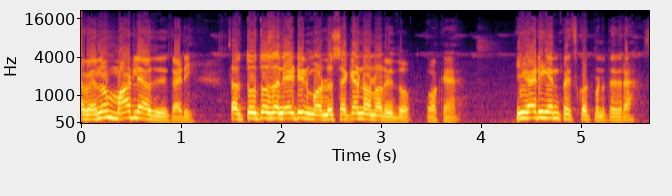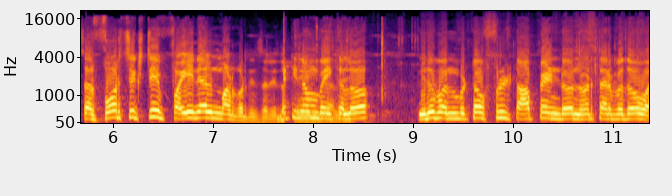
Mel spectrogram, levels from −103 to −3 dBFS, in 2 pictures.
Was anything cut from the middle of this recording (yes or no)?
yes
